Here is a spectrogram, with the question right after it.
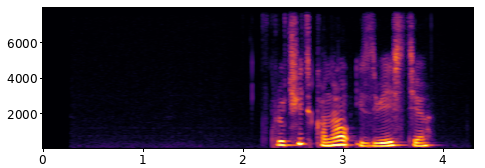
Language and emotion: Russian, neutral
